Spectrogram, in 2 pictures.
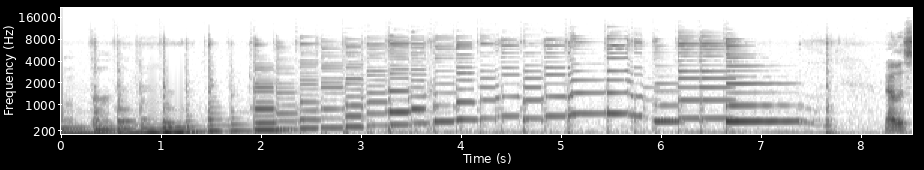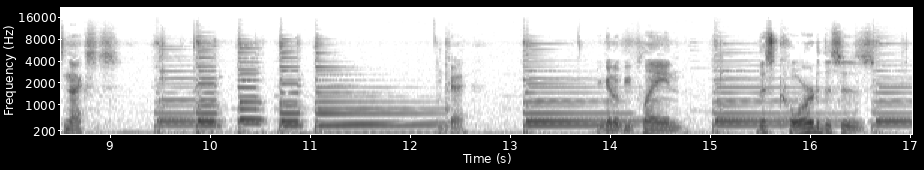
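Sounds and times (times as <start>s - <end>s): acoustic guitar solo line: 0.0s - 17.0s.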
